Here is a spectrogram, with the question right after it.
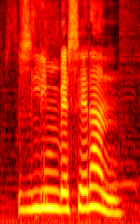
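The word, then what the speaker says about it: Schlimmbesserung: Vale, sí, la siguiente proviene del alemán y se pronuncia Slimbeserán.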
